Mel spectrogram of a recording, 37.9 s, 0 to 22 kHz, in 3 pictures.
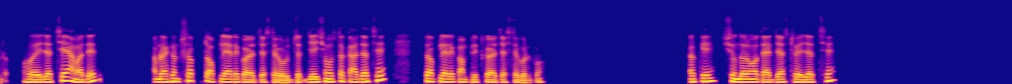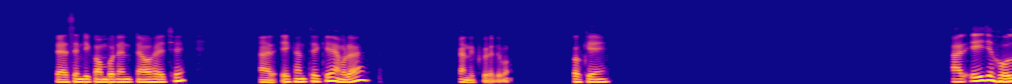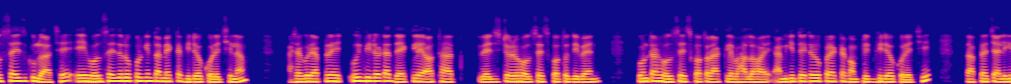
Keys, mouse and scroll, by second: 1.5 click, 6.2 click, 12.3 click, 14.6-16.6 right drag, 16.6 click, 23.5 right click, 24.5-25.2 scroll down 1, 25.2-28.1 right drag, 28.1 click, 33.7 click, 35.1-37.9 right drag.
